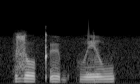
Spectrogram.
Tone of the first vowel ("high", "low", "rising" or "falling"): falling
